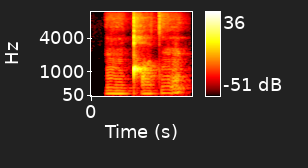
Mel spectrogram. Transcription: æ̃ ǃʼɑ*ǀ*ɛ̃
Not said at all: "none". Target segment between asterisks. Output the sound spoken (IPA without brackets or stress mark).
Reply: t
